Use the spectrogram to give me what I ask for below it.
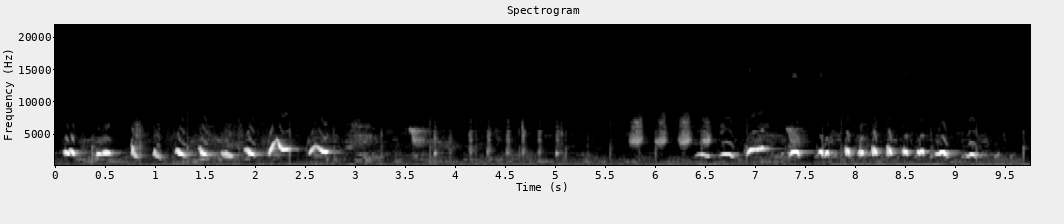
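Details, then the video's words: Greater green leafbird song, unedited with no mimicry fill-in: runs of quick rising whistled notes near the start, a pause with soft chatter, then another fast series of bright whistled slurs. "Suara Cucak ijo Original tanpa isian"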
